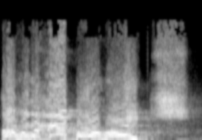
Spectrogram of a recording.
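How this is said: It is said in a put-on woman's voice.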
